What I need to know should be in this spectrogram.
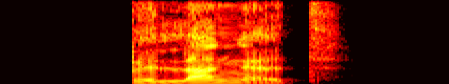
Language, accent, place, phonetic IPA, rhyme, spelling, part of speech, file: German, Germany, Berlin, [bəˈlaŋət], -aŋət, belanget, verb, De-belanget.ogg
- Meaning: second-person plural subjunctive I of belangen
